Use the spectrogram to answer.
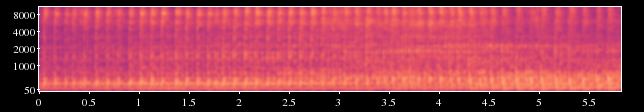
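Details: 2009 Aprilia RS125 two-stroke: uneven, lumpy idle with a steady knock on each beat; gearbox issue also noted, cause unclear.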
